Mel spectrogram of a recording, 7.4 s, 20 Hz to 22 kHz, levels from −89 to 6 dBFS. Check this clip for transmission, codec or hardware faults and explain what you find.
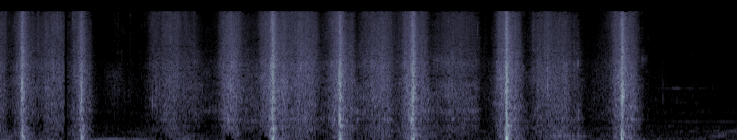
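One fault turns up. A Bluetooth stall at 0.65 to 0.68 s, likely from interference delaying packets until the headphone buffer emptied, cuts the sound to about 28 ms of silence before it resumes.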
